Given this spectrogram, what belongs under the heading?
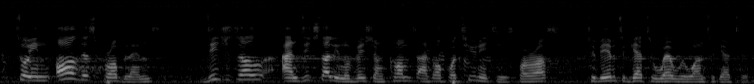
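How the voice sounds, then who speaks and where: With music in the background, a voice in a Yoruba accent races along very fast, with lively intonation and big swings in loudness. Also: man, fairly high pitch for a man. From Nigeria (Yoruba). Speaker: panelist. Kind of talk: panel discussion.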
